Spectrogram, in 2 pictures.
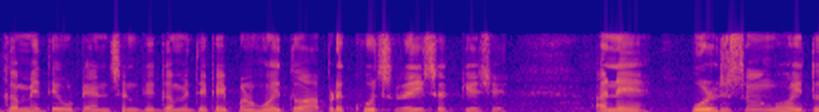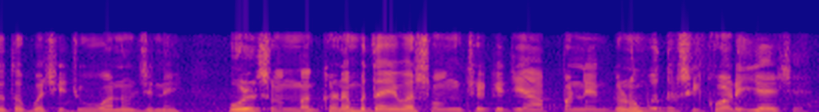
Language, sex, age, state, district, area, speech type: Gujarati, male, 30-45, Gujarat, Narmada, urban, spontaneous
